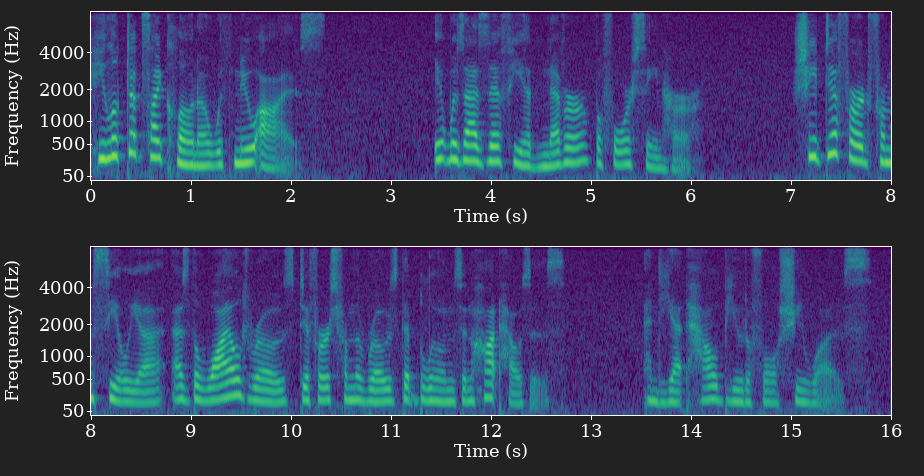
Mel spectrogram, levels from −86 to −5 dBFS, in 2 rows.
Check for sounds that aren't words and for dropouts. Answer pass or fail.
pass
